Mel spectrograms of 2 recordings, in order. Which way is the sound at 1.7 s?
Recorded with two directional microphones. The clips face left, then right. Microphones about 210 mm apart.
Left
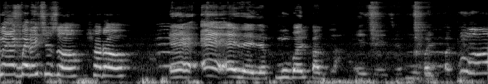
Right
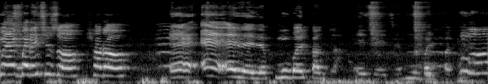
20° left (ahead or behind).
